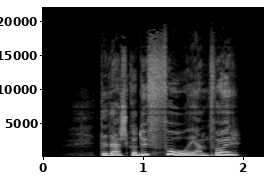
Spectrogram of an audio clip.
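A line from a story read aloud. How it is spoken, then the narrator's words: Shouted. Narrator (Norwegian): ropte Gunn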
